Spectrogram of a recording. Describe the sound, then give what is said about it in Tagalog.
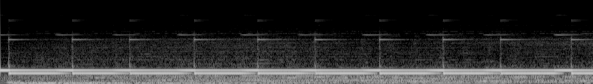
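An electric doorbell at the green gate of an old house buzzes in a steady, unbroken tone while sharp clicks repeat at a quick, regular pace as a boy presses its red button over and over. Nobody speaks. “Walang pag-aatubili ay sunod-sunod na pinindot ni Alvin ang doorbell.”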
